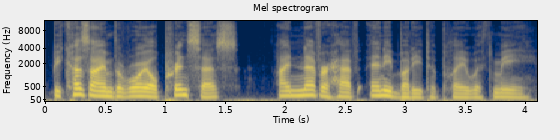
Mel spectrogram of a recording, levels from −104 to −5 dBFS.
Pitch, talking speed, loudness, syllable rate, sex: 145 Hz, 205 wpm, -19 LUFS, 5.9 syllables/s, male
